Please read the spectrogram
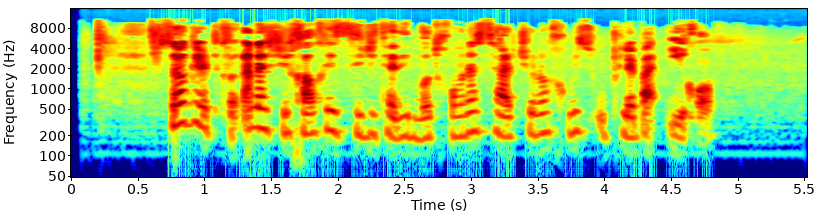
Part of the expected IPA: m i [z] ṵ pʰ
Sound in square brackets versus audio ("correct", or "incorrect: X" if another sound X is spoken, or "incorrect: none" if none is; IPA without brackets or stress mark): incorrect: s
